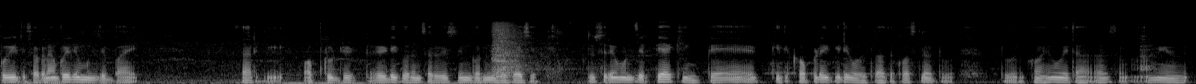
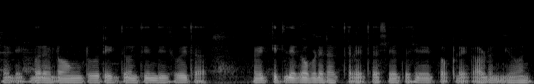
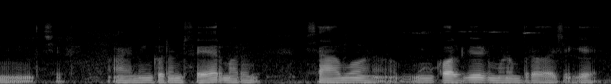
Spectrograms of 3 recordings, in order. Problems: none marked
